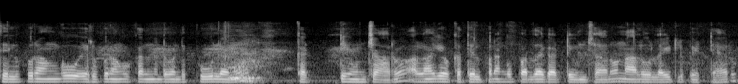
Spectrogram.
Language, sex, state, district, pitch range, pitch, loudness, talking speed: Telugu, male, Telangana, Komaram Bheem, 115-125 Hz, 120 Hz, -16 LUFS, 140 wpm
